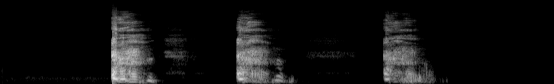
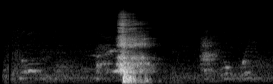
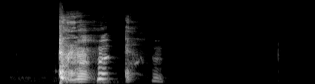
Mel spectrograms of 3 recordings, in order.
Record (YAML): three_cough_length: 5.5 s
three_cough_amplitude: 32768
three_cough_signal_mean_std_ratio: 0.27
exhalation_length: 2.7 s
exhalation_amplitude: 32301
exhalation_signal_mean_std_ratio: 0.29
cough_length: 3.2 s
cough_amplitude: 32768
cough_signal_mean_std_ratio: 0.27
survey_phase: beta (2021-08-13 to 2022-03-07)
age: 18-44
gender: Male
wearing_mask: 'No'
symptom_cough_any: true
symptom_runny_or_blocked_nose: true
symptom_sore_throat: true
symptom_fever_high_temperature: true
symptom_onset: 5 days
smoker_status: Never smoked
respiratory_condition_asthma: false
respiratory_condition_other: false
recruitment_source: REACT
submission_delay: 2 days
covid_test_result: Negative
covid_test_method: RT-qPCR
